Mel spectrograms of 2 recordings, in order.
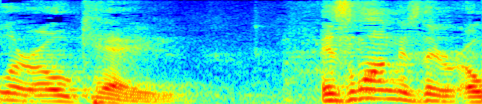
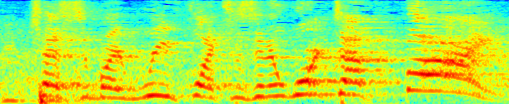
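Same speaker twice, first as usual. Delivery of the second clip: road rage shout; 9 semitones higher than usual. Retold or imitated. Road rage rant continued.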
